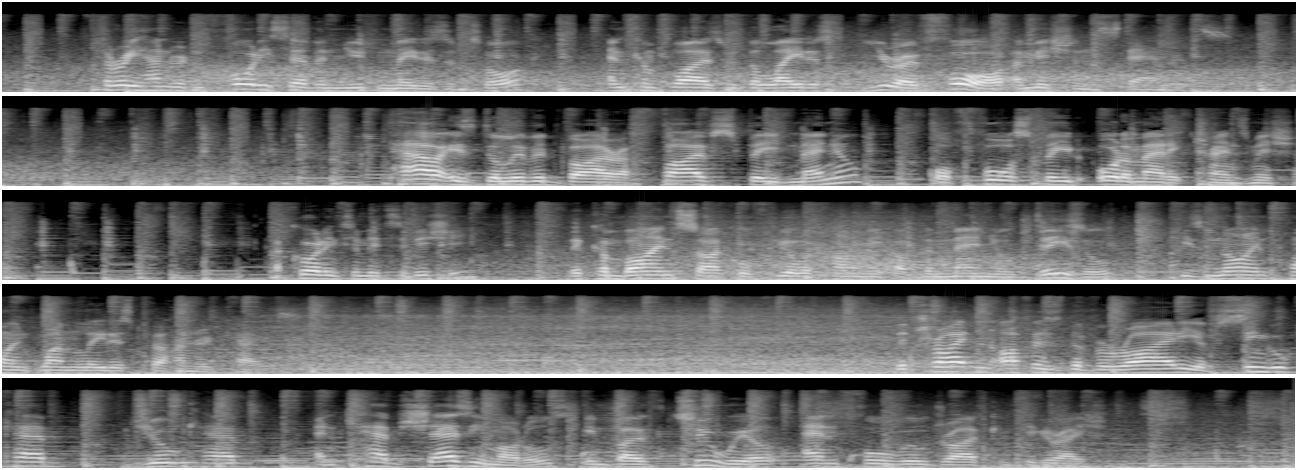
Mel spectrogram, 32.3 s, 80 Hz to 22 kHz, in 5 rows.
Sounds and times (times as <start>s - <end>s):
Car passing by: 0.0s - 8.5s, 15.2s - 25.4s
Music: 0.0s - 32.3s
Speech: 0.5s - 6.1s, 8.4s - 13.1s, 14.3s - 20.9s, 23.9s - 31.8s.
